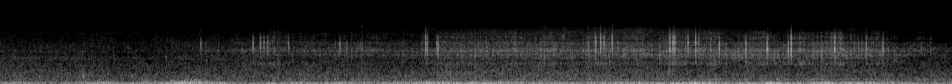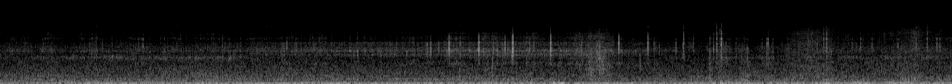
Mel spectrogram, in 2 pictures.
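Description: Wind rumbling on the microphone of a GoPro Hero 8 as it slides along a stretched jute twine line. A scratchy ticking from the mount rubbing along the twine runs through the first half and returns in scattered ticks later.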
